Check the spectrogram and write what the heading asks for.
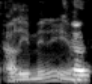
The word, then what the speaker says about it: aluminium: because I I said aluminium and they were like no it's not that's not how you say it and so I I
